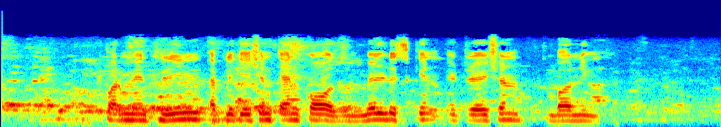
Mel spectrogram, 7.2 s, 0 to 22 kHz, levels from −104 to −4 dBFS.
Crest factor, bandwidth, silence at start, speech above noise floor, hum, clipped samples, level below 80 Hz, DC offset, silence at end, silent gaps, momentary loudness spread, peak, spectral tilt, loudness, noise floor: 14 dB; 8 kHz; 0 s; 26 dB; none; under 0.1%; -52 dBFS; under 0.1%; 0 s; none; 10 LU; -2 dBFS; -5.5 dB/octave; -16 LUFS; -41 dBFS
